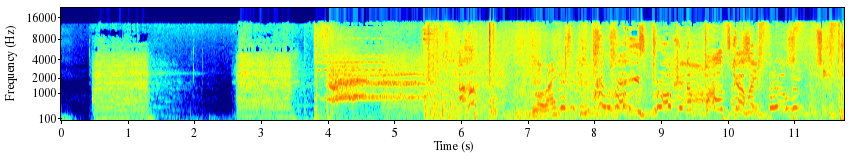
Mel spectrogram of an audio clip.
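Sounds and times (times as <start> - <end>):
tire screeches in a car crash sound effect: 3.9 - 7.0
speech: 7.1 - 11.7.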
